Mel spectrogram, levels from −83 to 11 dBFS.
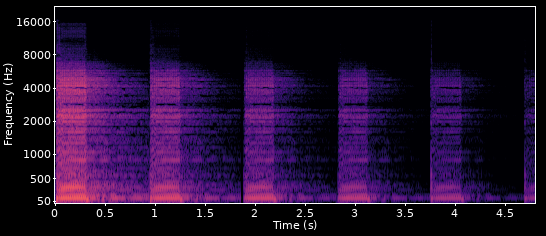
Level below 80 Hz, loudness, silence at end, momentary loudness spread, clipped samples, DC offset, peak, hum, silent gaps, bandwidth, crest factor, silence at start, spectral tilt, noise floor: -48 dBFS; -29 LUFS; 0 s; 24 LU; under 0.1%; under 0.1%; -8 dBFS; none; none; 15 kHz; 24 dB; 0 s; -4.5 dB/octave; -62 dBFS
